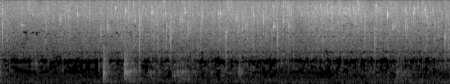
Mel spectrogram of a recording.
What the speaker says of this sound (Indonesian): Kita tumis bawang putih, ikan bilis,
